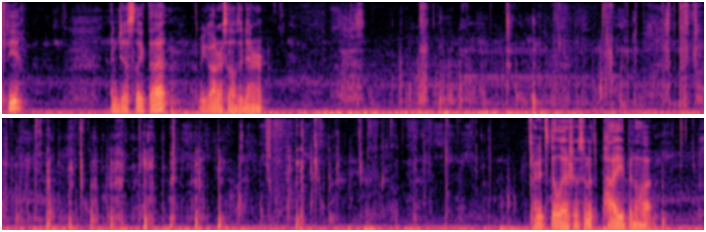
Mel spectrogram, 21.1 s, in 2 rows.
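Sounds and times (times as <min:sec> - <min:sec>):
chewing mouth sounds: 0:04.0 - 0:18.5.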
